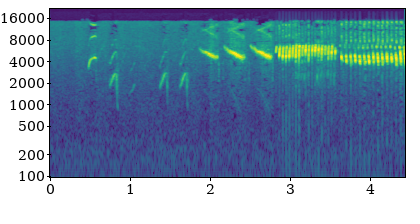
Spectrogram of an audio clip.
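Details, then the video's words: Domestic canary song used as a lure for other canaries: hooked chirps, descending high slurred whistles, then very high fast-pulsed trills at the end. "Pancingan burung kenari super ampuh"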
